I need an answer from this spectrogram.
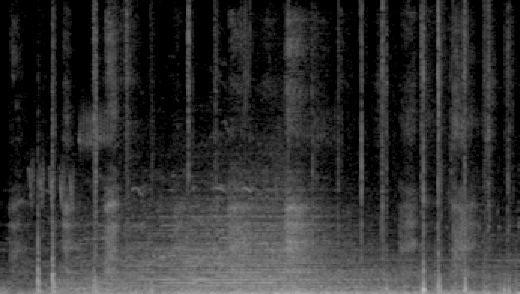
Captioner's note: footsteps tapping; Peter panting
